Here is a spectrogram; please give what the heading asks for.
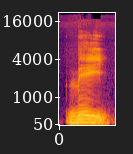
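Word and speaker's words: May: এরপরে মেই, মে না, মেই, মেই। ওই যে এ ওয়ের উচ্চারণ আমরা পড়ছিলাম, স্টেইল, এই রেই, বেই, মেই, ওয়েই, খেলেই, ওখেই, ফ্রেই, ডিসপ্লে, রিপ্লেই, সেটার মেই, মেই, মেই, মেই।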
